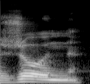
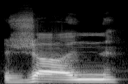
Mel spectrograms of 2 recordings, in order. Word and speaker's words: jaune: À Paris, on dit une voiture jaune, mais à Toulouse, on dit une voiture jaune.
